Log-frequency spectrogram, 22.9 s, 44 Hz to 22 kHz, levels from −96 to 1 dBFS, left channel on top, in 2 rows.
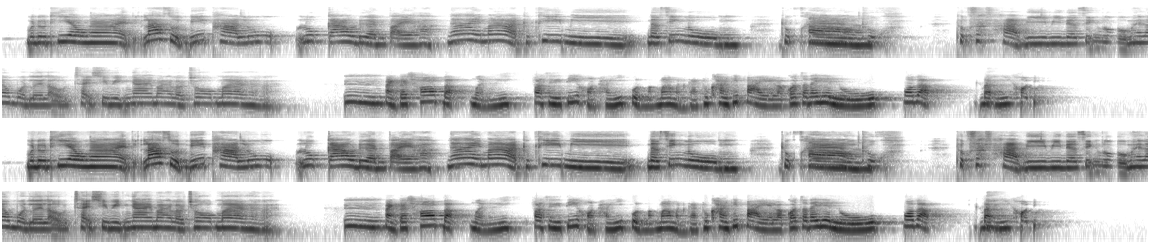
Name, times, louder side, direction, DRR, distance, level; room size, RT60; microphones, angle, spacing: voice 1, 0.3-7.5 7.8-9.0 9.6-14.2 21.3-21.5, right 7 dB, 85° right, 0.5 m, -27 dB
voice 2, 8.1-8.7 14.9-20.8 21.2-21.8, right 3 dB, 35° right, 0.7 m, -23 dB
24.0 x 8.2 x 4.5 m
head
